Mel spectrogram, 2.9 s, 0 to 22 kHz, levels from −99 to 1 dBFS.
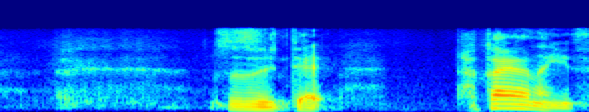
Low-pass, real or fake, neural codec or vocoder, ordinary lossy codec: none; fake; codec, 16 kHz, 2 kbps, FunCodec, trained on Chinese and English, 25 frames a second; none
